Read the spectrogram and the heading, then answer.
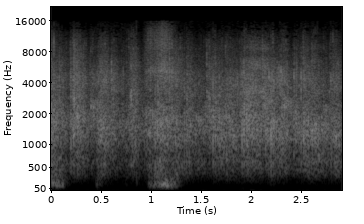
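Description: A room full of people applauds in a steady, dense wash of clapping that holds for the whole stretch, fairly loud and close, with no voices standing out.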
